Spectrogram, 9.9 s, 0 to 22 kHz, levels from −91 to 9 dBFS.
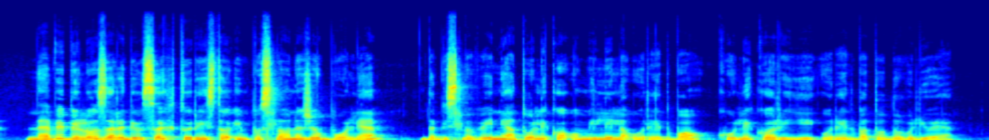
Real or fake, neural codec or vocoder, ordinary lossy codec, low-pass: real; none; none; 19.8 kHz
